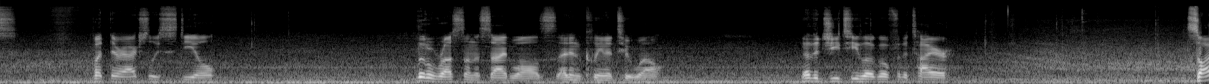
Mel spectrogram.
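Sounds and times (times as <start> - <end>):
passing vehicle rushing noise: 0.0 - 4.4, 9.5 - 12.0.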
